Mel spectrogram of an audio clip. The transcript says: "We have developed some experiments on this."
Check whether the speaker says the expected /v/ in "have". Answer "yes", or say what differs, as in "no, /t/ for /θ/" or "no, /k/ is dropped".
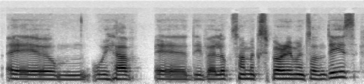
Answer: yes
